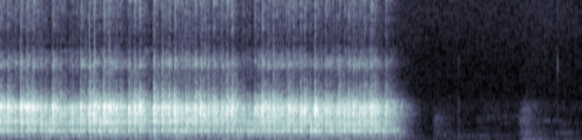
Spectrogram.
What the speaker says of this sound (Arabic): والآن سوف نقوم بتشغيل المحرك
